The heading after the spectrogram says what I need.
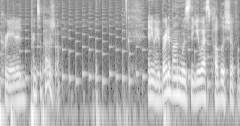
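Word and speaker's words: Brøderbund: Okay, so Gibbon says Bredabund, which I believe is how you pronounce the O with a line through it in the name of that particular American software house.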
